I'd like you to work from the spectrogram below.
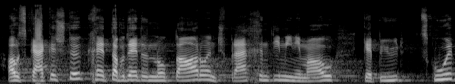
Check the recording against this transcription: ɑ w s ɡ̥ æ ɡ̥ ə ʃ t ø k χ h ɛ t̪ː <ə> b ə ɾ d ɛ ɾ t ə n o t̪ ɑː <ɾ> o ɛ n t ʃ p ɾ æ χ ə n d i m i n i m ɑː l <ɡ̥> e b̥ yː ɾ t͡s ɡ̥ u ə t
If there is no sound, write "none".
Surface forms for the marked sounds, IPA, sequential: ɑ, ɾ, ɡ̥

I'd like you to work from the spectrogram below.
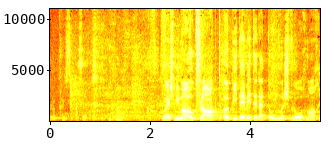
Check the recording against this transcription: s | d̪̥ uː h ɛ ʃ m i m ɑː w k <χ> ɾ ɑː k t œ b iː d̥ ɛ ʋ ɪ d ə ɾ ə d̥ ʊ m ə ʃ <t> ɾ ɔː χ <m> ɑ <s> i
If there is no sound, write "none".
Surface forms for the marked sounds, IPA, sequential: f, p, m, χ

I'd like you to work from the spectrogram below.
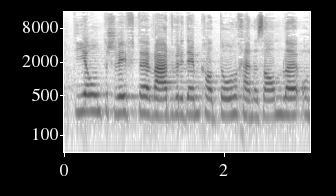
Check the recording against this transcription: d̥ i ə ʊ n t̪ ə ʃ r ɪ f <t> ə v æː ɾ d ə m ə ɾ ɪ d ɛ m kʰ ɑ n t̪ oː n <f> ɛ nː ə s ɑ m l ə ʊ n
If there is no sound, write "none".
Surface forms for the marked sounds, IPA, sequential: t, χ

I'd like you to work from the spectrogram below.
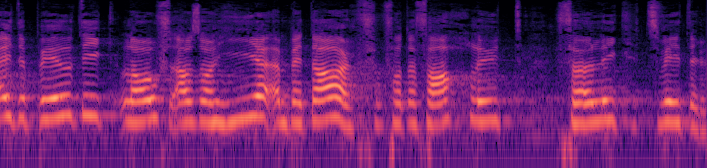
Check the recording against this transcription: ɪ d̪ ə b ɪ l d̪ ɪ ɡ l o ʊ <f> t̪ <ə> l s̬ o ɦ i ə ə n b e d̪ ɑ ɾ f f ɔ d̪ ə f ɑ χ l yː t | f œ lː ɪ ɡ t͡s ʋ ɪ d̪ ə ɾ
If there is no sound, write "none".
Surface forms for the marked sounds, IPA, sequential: f, ɑ

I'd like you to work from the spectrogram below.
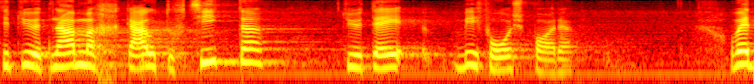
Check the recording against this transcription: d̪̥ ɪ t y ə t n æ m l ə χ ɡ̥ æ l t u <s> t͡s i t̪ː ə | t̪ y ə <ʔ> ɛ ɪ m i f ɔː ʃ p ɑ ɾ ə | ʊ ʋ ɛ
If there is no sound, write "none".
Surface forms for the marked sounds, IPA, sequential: f, t

